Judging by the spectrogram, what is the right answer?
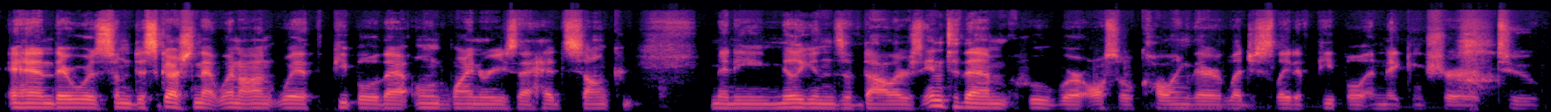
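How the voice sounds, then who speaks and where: A man's voice: on the low side, flat delivery, normal speed. A man in his forties from Connecticut, an interview guest explaining things casually in a plainspoken, matter-of-fact way. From Norwich, Connecticut, United States. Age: 40s. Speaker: interview guest, cidery owner.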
